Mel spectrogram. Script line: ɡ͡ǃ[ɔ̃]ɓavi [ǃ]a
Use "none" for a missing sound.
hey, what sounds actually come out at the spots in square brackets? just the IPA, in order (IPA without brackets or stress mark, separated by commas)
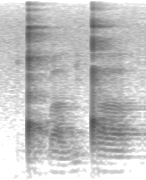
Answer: ɔ, ǃ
